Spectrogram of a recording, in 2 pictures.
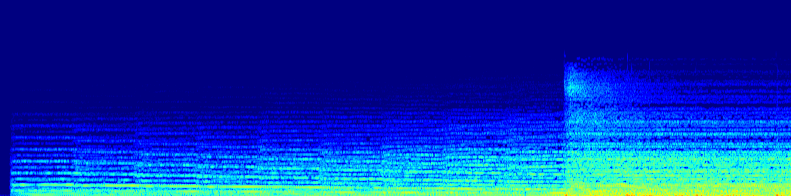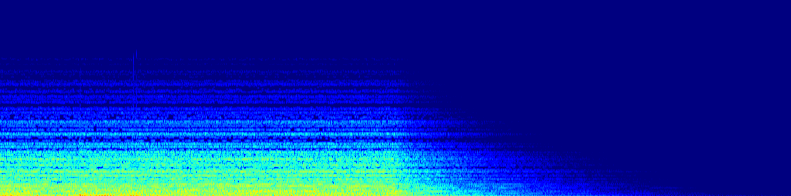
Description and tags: So I decided to create a few failure samples on a music-making program called Musescore. These are for big whopper failures and are very dramatic - they may also be used for a scary event in a film or play. It includes a short buildup and a loud dissonant chord at the end to create suspense and horror. For this project I used violins, violas, cellos, double basses, timpani, cymbals and brass. Enjoy!
big, drama, dramatic, error, fail, failure, game-over, horror, loss, mistake, negative, orchestral, scary, whopper, wrong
